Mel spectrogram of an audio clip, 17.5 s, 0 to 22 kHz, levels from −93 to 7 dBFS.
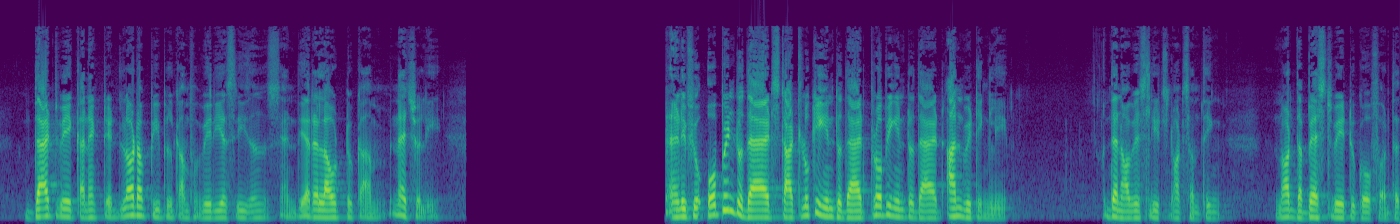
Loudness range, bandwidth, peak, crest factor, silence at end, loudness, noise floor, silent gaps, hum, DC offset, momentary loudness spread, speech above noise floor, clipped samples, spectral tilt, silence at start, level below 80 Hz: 10 LU; 13.5 kHz; 0 dBFS; 18 dB; 0 s; -16 LUFS; under -90 dBFS; 6.07-6.11 s, 6.38-6.48 s, 6.59-6.63 s, 6.71-6.75 s, 7.21-7.25 s, 7.39-7.47 s, 7.73-7.78 s, 8.13-8.17 s; none; under 0.1%; 14 LU; over 74 dB; under 0.1%; -6.5 dB/octave; 0.3 s; -64 dBFS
